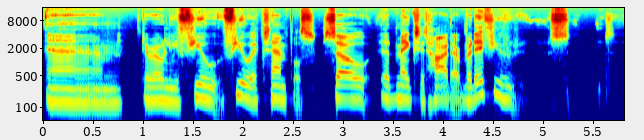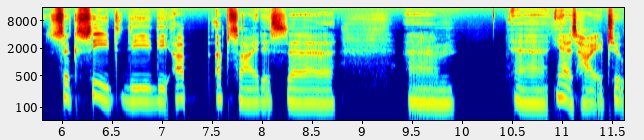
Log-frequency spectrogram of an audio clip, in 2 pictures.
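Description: A man's medium-pitched voice with a Dutch accent, fairly slow and fairly even in intonation, with a dry, close sound and no echo. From eastern Netherlands. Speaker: entrepreneur, company founder. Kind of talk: interview. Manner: halting.

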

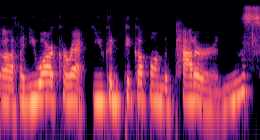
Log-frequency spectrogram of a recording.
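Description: A woman speaks at a medium pitch with ordinary pitch variation. The background is quiet. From Canada. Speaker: startup founder. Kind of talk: interview. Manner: very awake.

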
